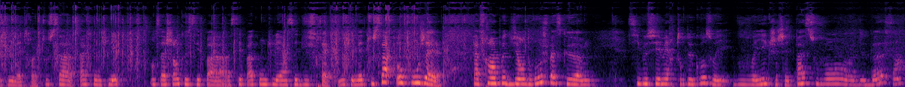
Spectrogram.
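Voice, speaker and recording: A woman chats to her viewers in a casual vlog, wandering through asides and hesitations. Her medium-pitched voice rings in an echoey room with a light background hiss. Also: normal speed. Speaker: vlogger showing her grocery haul. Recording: echoey room with faint noise.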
